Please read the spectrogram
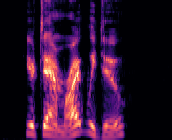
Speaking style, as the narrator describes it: Tenryu replied hotly

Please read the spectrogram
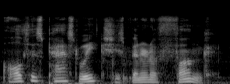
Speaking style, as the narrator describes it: Skuld murmured

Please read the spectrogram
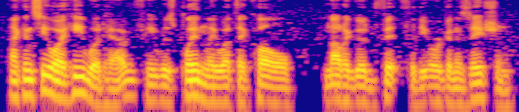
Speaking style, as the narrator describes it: he went on dryly

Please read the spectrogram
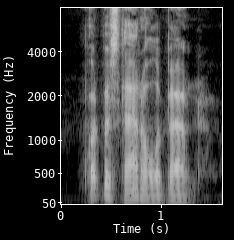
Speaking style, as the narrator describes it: Merwin asked quietly

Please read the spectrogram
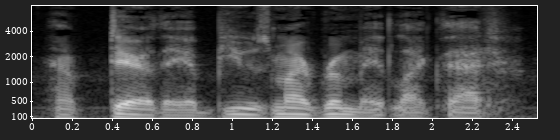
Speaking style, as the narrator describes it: Jacron muttered, his heart not quite up to his usual bluster

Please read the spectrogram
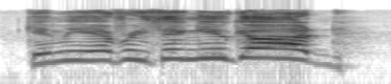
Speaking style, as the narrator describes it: cried at the top of her lungs

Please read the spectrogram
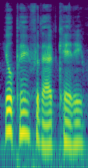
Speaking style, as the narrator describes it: she said softly

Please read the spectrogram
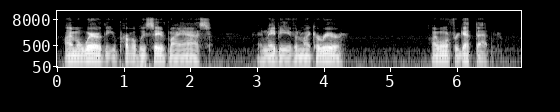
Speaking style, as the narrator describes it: said gravely

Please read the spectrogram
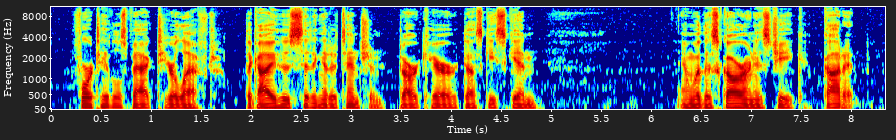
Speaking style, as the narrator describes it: she murmured under her breath

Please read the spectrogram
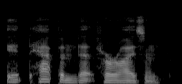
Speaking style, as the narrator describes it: she said quietly

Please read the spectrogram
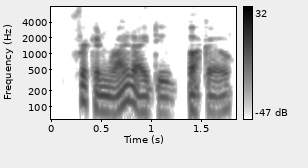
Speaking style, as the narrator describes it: Korra muttered

